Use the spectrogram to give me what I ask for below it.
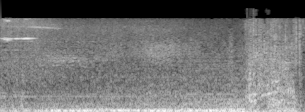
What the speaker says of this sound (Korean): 예정이 없던 기차가 들어왔는데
